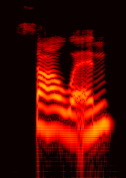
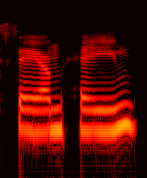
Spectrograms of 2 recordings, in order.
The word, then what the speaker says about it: Samhain: the history of Halloween starts with Sinn which if you look at it it's spelled like Sam Hayne oh I always I always say sam Hayne because I don't know how to say it apparently well it's sa and I looked it up that's how and I even listened on other videos that's how they said it um this has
